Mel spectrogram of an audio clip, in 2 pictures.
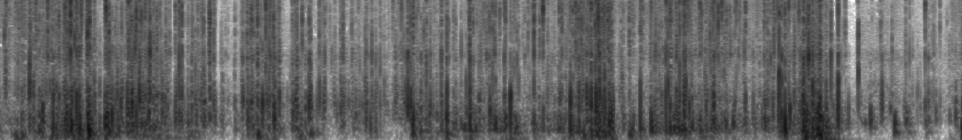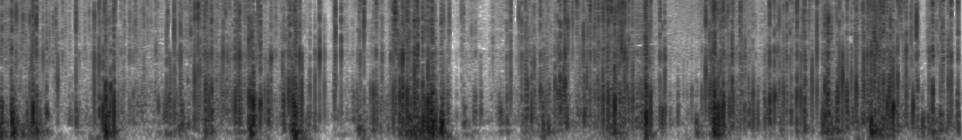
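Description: Both hands grip, squeeze and crinkle the twisted top of a clear, thin plastic bag with their fingertips and short nails; the bag is wrapped around a small computer mouse, the only thing inside, so it is not full. The result is a fast, continuous run of dry, crunchy crinkling and crackling bursts that pulse in uneven waves with brief pauses between them.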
